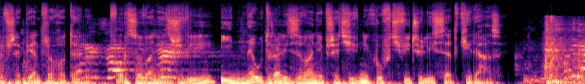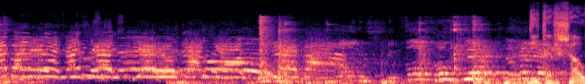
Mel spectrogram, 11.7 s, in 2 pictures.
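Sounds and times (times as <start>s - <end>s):
speech: 0.1s - 7.9s, 9.5s - 11.6s
muffled crowd protest chanting: 5.4s - 9.8s.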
